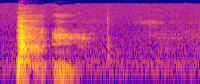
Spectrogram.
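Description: Two short, sharp vocal calls near the start, about a third of a second apart, the first the loudest, then quiet.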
